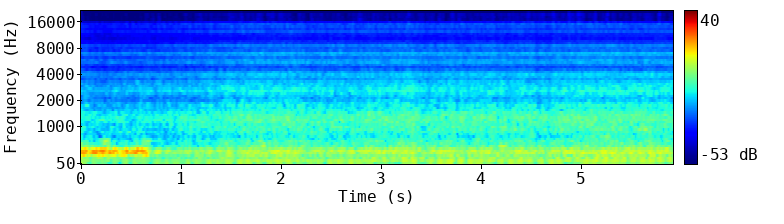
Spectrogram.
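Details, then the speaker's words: 1990 Toyota truck, first startup after repair work: engine idles with an uneven, lumpy beat under a steady drone, not settling; still rough though maybe better, one cylinder to be compression tested; cause unconfirmed. "Okay. So, it's still not running perfect. I think it's running better than it did. Johnny doesn't think so."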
